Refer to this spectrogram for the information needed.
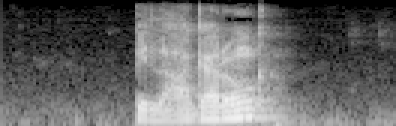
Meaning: siege (military blockade of settlement)
- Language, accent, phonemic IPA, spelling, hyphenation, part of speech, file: German, Austria, /bəˈlaːɡəʁʊŋ/, Belagerung, Be‧la‧ge‧rung, noun, De-at-Belagerung.ogg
